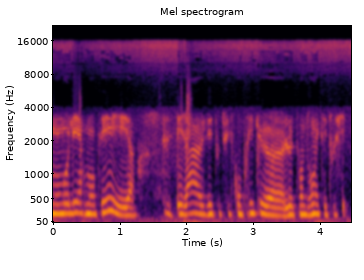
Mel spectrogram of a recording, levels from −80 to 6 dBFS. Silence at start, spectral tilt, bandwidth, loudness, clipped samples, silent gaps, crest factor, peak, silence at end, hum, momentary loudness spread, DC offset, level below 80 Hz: 0 s; -5.5 dB/octave; 17 kHz; -18 LUFS; under 0.1%; none; 12 dB; -6 dBFS; 0 s; none; 5 LU; under 0.1%; -42 dBFS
